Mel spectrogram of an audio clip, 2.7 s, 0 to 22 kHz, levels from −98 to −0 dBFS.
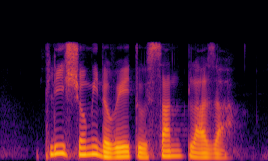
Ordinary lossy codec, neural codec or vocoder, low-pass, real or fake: none; none; 7.2 kHz; real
